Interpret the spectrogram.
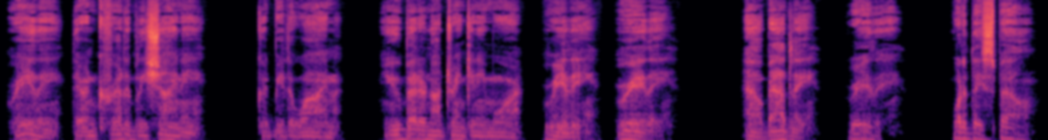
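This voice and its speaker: A gruff, stoic monster hunter from a video game. His low voice is extremely husky and rasping, recorded very dry and close. He speaks in clipped, deadpan phrases with a weary, dry edge. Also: no echo, heavily acted. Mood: dry, matter-of-fact. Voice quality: very husky, gravelly rasp. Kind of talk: video game character dialogue.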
